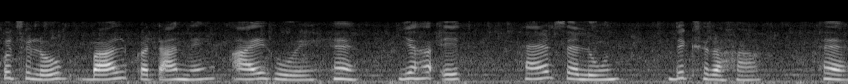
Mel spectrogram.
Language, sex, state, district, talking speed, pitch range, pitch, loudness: Hindi, female, Madhya Pradesh, Dhar, 100 wpm, 225-260 Hz, 235 Hz, -19 LUFS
